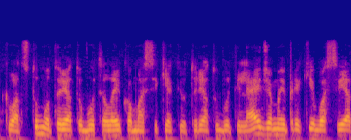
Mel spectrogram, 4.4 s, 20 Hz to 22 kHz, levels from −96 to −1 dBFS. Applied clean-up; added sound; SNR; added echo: none; none; none; none.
